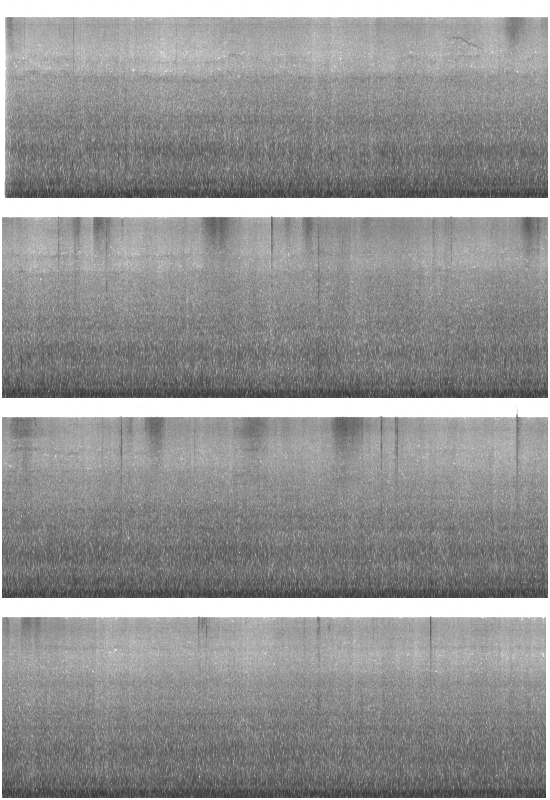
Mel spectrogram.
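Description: Steady road noise inside a car cabin at freeway speed, tyres running on wet pavement, mostly a low rumble that holds even throughout.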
